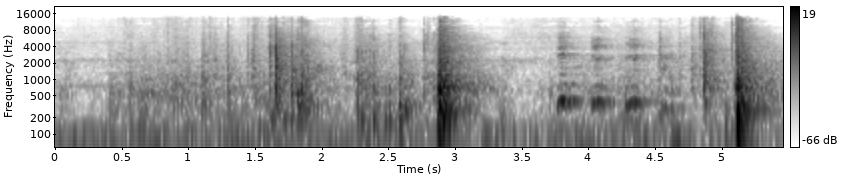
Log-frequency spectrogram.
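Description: Latex party balloons being batted and bumped about by a small dog, with a string of sharp knocks and rubbing noises; the loudest come about three seconds in and near the end.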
